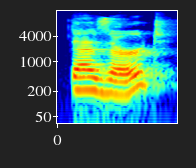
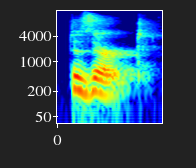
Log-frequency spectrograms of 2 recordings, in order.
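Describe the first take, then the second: First: "desert" with a longer first vowel, DEZ-ert; stress on first syllable. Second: "dessert" with a longer second vowel, de-ZERT; short start, longer "zert" in "dessert"; stress on second syllable. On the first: Teacher shows vowel length to learners, first syllable of "desert" stressed. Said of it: "That vowel is a little bit longer in desert". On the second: Teacher shows vowel length to learners, second syllable of "dessert" stressed. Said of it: "zert is going to be the longer vowel". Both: Shown as a demonstration.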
